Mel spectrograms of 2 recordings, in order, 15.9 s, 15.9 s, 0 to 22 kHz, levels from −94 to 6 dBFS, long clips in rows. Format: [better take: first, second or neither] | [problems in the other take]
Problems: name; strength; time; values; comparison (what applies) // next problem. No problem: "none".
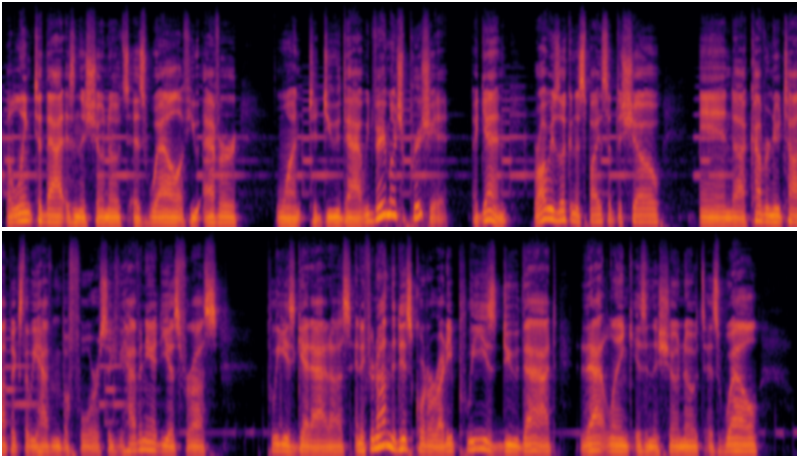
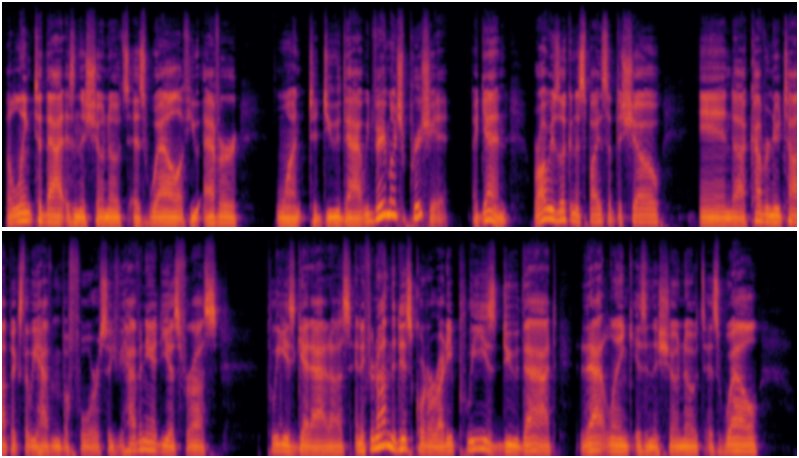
second | alarms or sirens; faint; throughout; 20 dB below the speech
